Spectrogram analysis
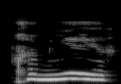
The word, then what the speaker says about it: première: Premier, premier, première. Faites attention à la prononciation. Premier, masculin, première, féminin. Première, j'ai prononcé R. Premier, je ne prononce pas R.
